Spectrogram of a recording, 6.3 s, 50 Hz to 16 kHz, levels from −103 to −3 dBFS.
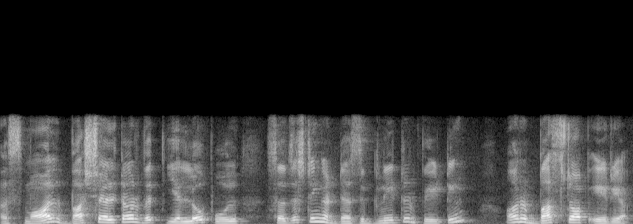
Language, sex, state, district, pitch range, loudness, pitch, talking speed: English, male, Karnataka, Bangalore, 130-205 Hz, -20 LUFS, 170 Hz, 150 wpm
